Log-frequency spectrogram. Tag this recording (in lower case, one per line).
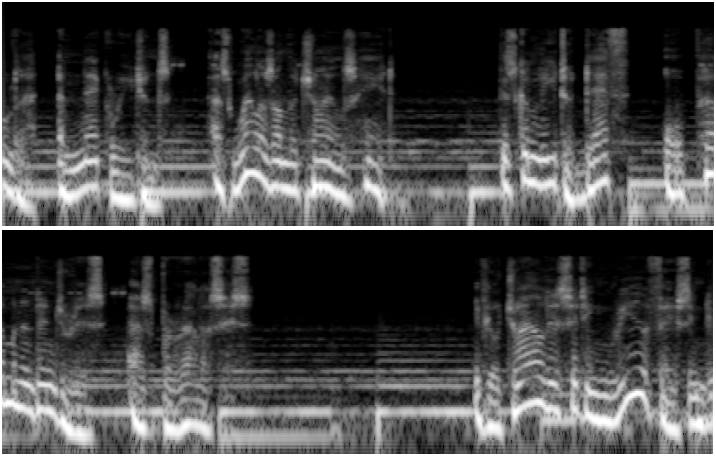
music
speech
